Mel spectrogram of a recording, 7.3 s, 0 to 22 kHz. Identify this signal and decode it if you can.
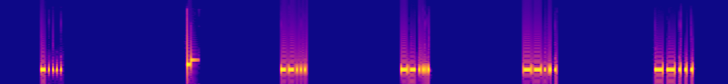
Morse code, heard as a keyed tone, about 55 wpm, spaced as for 9 wpm, 700 Hz. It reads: 6 7777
